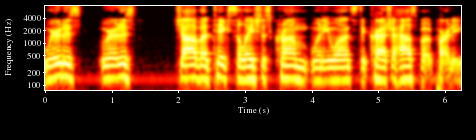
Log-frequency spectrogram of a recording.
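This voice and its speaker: A man speaking at a fairly slow pace, in a dry, close sound with no echo. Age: 20s. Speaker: podcast co-host. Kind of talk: casual comedic chat.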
